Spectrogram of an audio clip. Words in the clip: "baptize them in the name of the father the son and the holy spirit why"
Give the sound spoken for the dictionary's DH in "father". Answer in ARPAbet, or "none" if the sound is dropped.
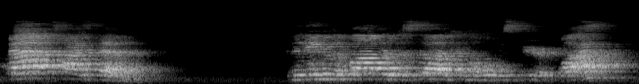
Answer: DH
